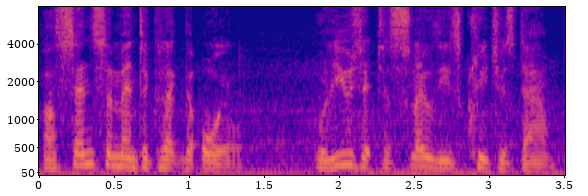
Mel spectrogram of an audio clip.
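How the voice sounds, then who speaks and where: A man's voice: medium pitch, sing-song, brisk, darkish tone, slight background noise, close to an everyday voice. A man voicing a formal, earnest knight commander. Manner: formal, courtly speech. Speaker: game character. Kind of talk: video game voice acting. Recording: game audio with faint ambience.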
